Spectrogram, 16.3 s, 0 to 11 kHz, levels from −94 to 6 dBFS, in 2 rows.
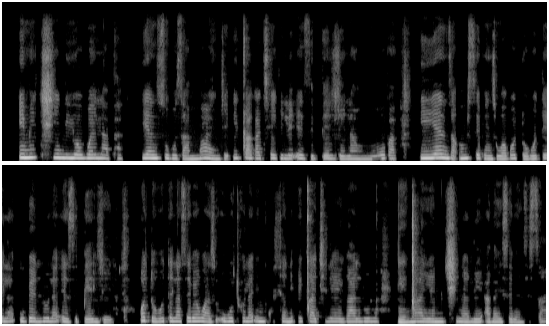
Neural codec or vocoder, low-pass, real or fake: none; 9.9 kHz; real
